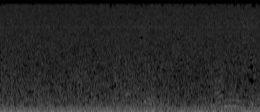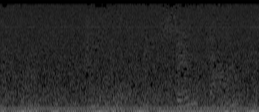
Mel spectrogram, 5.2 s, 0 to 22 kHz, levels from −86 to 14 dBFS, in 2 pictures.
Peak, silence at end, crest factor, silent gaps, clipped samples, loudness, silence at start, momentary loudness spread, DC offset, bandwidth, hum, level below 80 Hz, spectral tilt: -34 dBFS; 0 s; 12 dB; none; under 0.1%; -48 LUFS; 0 s; 1 LU; 0.2%; 18 kHz; none; -56 dBFS; -3 dB/octave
